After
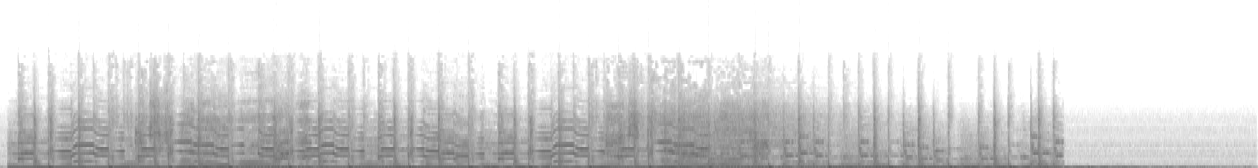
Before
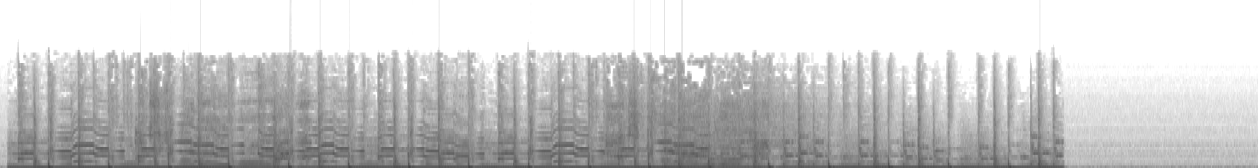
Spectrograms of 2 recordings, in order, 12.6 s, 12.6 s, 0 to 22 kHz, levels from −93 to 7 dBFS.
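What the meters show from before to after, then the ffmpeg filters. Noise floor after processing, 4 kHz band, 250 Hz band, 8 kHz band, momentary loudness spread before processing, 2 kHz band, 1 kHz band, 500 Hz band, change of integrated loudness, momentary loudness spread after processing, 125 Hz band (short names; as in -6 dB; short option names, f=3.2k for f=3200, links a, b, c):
-49 dBFS, -7.0 dB, -8.0 dB, -8.5 dB, 3 LU, -8.0 dB, -9.5 dB, -10.5 dB, -8.0 dB, 10 LU, -7.5 dB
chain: -filter_complex "[0:a]highshelf=f=8k:t=q:w=1.5:g=-7.5,acrossover=split=240|1700[a][b][c];[a]aecho=1:1:782|1564|2346|3128|3910:0.531|0.228|0.0982|0.0422|0.0181[d];[b]volume=31dB,asoftclip=hard,volume=-31dB[e];[d][e][c]amix=inputs=3:normalize=0,volume=-8dB"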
